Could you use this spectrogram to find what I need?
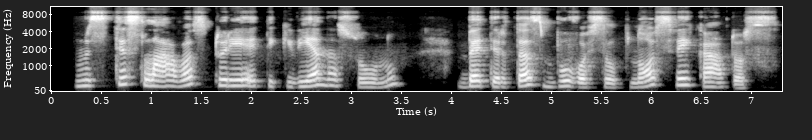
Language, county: Lithuanian, Klaipėda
